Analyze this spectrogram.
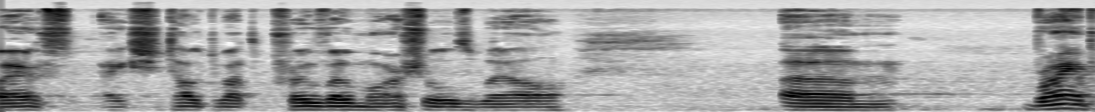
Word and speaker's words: Provost: And like I said, it's uh it's spelled like it's Provost and it's pronounced Provo.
